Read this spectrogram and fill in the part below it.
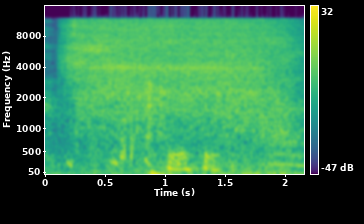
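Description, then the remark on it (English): A person imitates a fart with their mouth, a breathy, hissing blow lasting about two seconds, with a brief wavering, sputtering low buzz in the middle. “Why do you know so many fart noises?”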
